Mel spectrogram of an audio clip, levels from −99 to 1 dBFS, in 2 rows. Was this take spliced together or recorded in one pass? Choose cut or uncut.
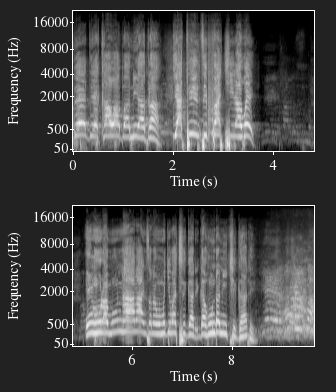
cut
